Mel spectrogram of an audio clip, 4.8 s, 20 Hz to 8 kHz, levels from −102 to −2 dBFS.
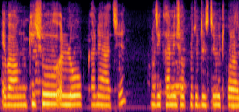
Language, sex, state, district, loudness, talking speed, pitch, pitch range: Bengali, female, West Bengal, North 24 Parganas, -15 LUFS, 140 wpm, 230 Hz, 220-235 Hz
